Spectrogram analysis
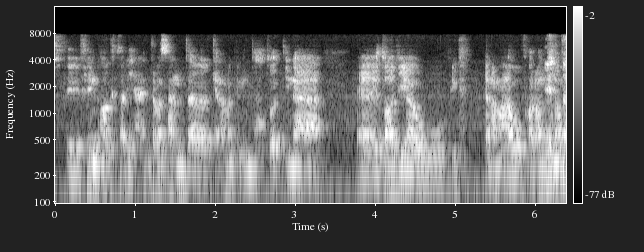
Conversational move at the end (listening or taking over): taking over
